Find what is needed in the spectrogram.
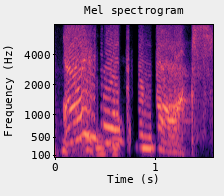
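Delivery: high ghostly wail; screaming. Pretend. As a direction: wail it like a haunting. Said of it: "I really hope you scream like that".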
